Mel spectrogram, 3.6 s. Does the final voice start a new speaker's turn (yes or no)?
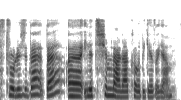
yes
